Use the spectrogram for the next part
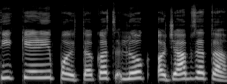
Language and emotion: Goan Konkani, neutral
